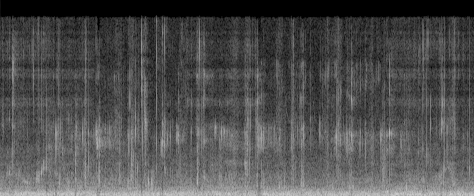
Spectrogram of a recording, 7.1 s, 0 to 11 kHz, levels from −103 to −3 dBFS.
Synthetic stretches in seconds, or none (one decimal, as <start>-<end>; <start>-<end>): 0.0-1.4; 2.8-3.9; 5.8-7.1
